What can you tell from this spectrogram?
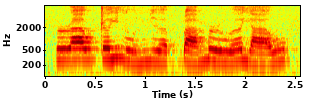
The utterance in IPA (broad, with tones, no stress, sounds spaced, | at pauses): ɹ a˧ w ʈ ə˧˥ j l u˨˩ ɲ ɨ˨˩ ə̯ ɓ a˨˩˦ m ɹ u˨˩˦ ə̯ j a˨˩˦ w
